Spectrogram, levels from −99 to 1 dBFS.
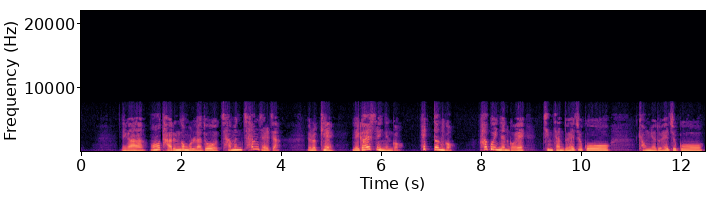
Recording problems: garbled, watery; slightly; nothing above 8 kHz

